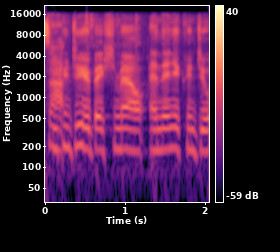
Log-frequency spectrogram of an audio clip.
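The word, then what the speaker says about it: béchamel: Bechamel. No, that's not how you say it. Bechamel.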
